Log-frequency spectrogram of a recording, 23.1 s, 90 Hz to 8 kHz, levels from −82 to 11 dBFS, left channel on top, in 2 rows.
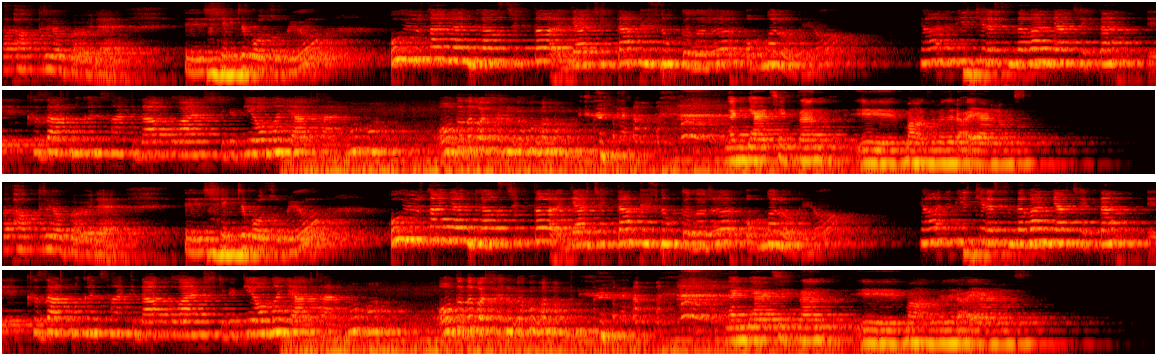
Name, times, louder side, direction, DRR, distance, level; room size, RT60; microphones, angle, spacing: voice 1, 0.0-1.6 1.8-3.6 3.9-8.4 9.2-15.3 15.9-17.3 18.3-18.9, right 1 dB, 20° right, 0 dB, 1.4 m, -31 dB
voice 2, 2.0-2.5 9.6-9.7 17.4-18.3 18.8-21.8, left 1 dB, 80° left, 4 dB, 1.5 m, -29 dB
sound 1, 14.3-20.5, equal, 45° left, 3.6 m, -40 dB
17.5 x 9.4 x 2.9 m, 1.5 s
head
